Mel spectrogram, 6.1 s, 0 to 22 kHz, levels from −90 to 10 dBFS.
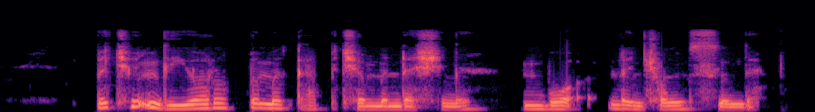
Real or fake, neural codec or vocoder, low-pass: real; none; 7.2 kHz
